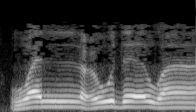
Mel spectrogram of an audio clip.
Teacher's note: الشفتان تنضمان عند العين وعند الواو التي بعد الدال، أما عند الدال فلا، لا نقول والعدوان، لا نقول والعدوان، وإلا تصير الدال مضمومة، الدال ساكنة مقلقلة.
